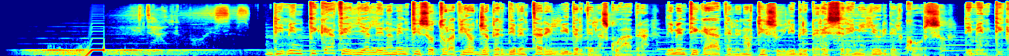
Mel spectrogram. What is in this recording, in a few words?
ITALIAN VOICES Natural Dialogs, male voices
